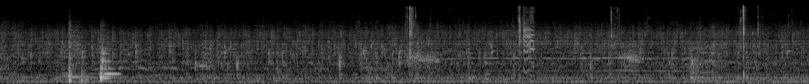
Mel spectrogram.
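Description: Garlic cloves being peeled by hand, the dry papery skins crackling, with a few sharp clicks as cloves are set down on a wooden chopping board. A louder knock comes about a second in.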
